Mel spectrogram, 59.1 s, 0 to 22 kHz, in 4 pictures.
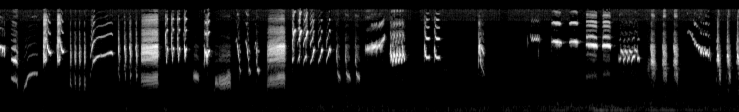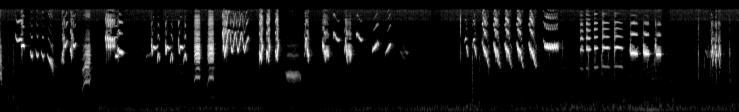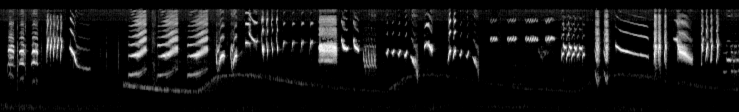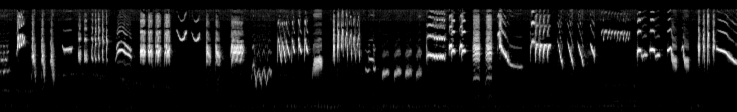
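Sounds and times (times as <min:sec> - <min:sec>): starling singing: 0:00.0 - 0:09.0, 0:09.6 - 0:09.8, 0:10.6 - 0:23.1, 0:24.0 - 0:59.0.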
